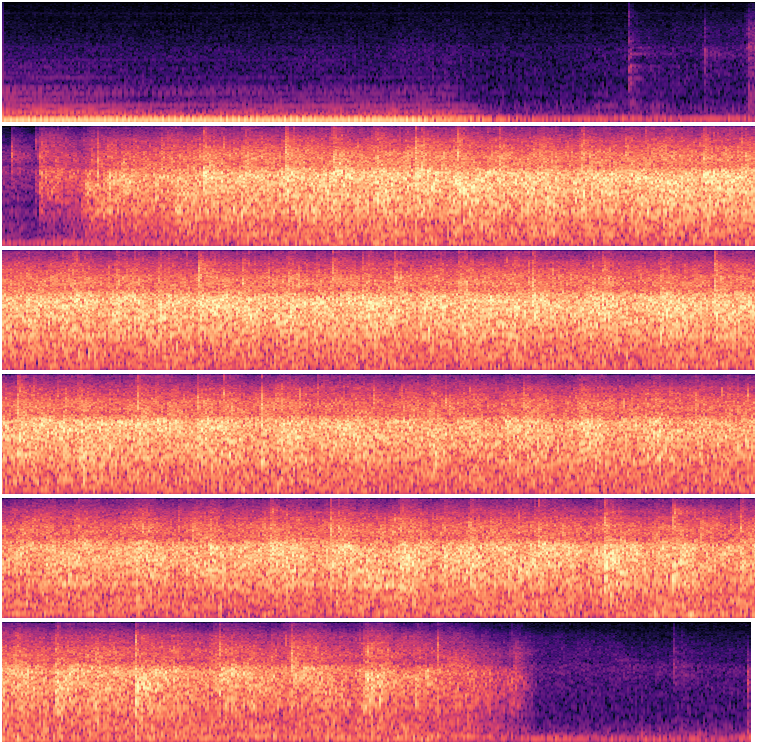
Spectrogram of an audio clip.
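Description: Pipe organ and cello holding a final chord that stops about three seconds in; after a short pause, audience applause for about twenty seconds, stopping shortly before the end.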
